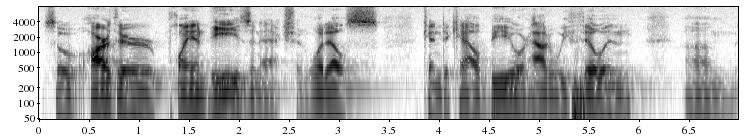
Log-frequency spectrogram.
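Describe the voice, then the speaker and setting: Low flat-voiced guy at a town meeting, lots of ums and restarts. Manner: halting, many ums and restarts. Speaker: resident commenting at public meeting. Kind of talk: public comment at open house.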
